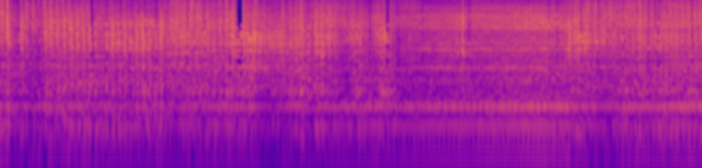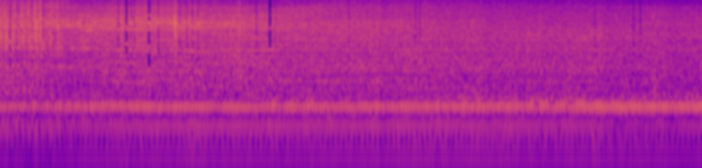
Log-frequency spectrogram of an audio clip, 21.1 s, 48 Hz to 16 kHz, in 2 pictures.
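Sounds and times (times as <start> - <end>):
wood grinding: 0.0 - 15.3
diesel engine droning: 0.0 - 21.0.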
